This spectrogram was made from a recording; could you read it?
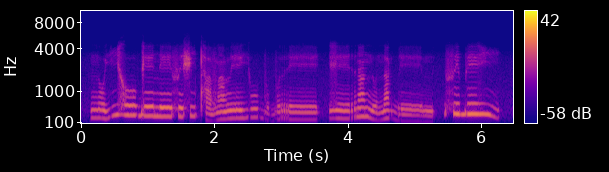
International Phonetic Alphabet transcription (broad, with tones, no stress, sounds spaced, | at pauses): n o˨ j i˦ ɣ oː˦ ɡ eː˦ n eː˦ f e˦ ʃ i˦ tʰ a˨ v ã˦ β eː˦ j uː˦ b ʊ˨ b o˦ r eː˦ | ɣ eː˨ r ɾ ã˦ n ʊ˨ n a˦ ɡ͡b eː˨ m | f e˦ b eː˦ ɣ i˦˨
